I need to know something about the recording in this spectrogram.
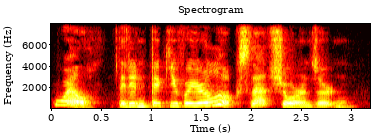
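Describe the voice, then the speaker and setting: Woman doing a blunt stout older village woman, emphatic, lively swooping voice. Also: high-pitched, normal speed, creaky, pitched above the performer's own voice, heavily acted. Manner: emphatic, indignant and preachy.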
